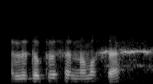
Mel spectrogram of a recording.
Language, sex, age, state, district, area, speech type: Odia, male, 18-30, Odisha, Nabarangpur, urban, conversation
